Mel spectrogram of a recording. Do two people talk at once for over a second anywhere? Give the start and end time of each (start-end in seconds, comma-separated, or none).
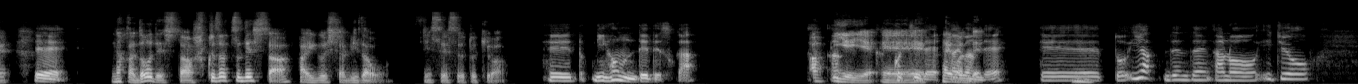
none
